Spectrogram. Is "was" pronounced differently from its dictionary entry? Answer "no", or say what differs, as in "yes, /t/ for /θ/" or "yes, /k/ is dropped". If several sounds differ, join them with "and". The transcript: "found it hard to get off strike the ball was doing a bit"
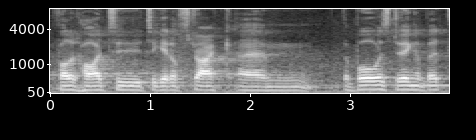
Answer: no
